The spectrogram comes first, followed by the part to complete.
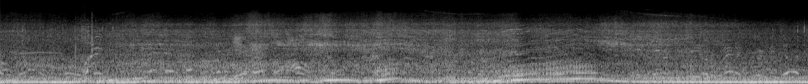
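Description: Diesel engine of a lifted Ford Super Duty mud truck on oversized tractor-tread tires, running hard and revving up and down in waves through the middle, then settling back to a steady drone. People's voices over it.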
